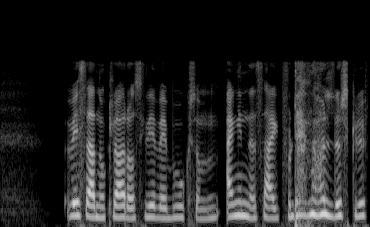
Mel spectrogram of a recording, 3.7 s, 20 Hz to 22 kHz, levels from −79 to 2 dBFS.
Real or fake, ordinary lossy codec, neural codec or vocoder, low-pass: real; none; none; 7.2 kHz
